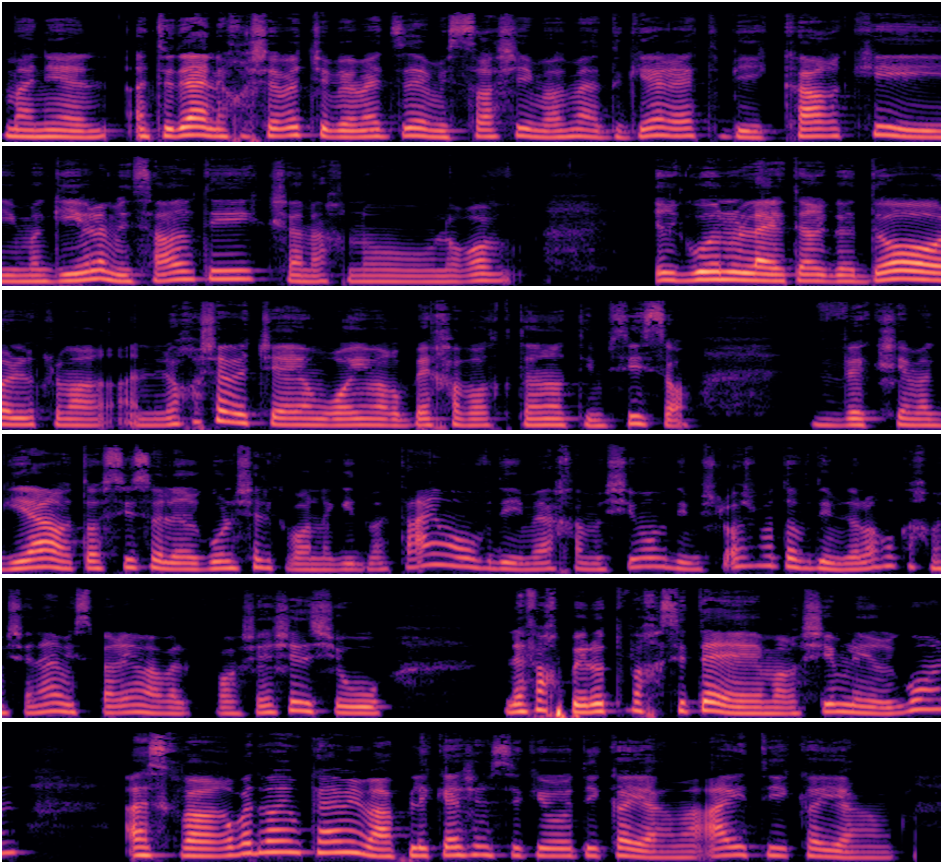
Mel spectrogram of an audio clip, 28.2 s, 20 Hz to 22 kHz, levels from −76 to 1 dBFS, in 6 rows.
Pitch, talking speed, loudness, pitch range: 195 Hz, 150 wpm, -23 LUFS, 175-220 Hz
